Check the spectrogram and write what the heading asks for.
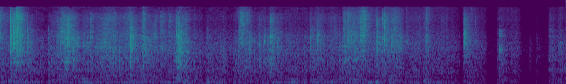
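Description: Crinkling and rustling of a sheet of paper being crumpled and folded by hand, in short irregular bursts about every half second, over a faint low hum.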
